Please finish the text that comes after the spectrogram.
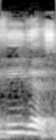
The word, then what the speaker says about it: feathers: Ini bukan father ya, tapi feeders.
